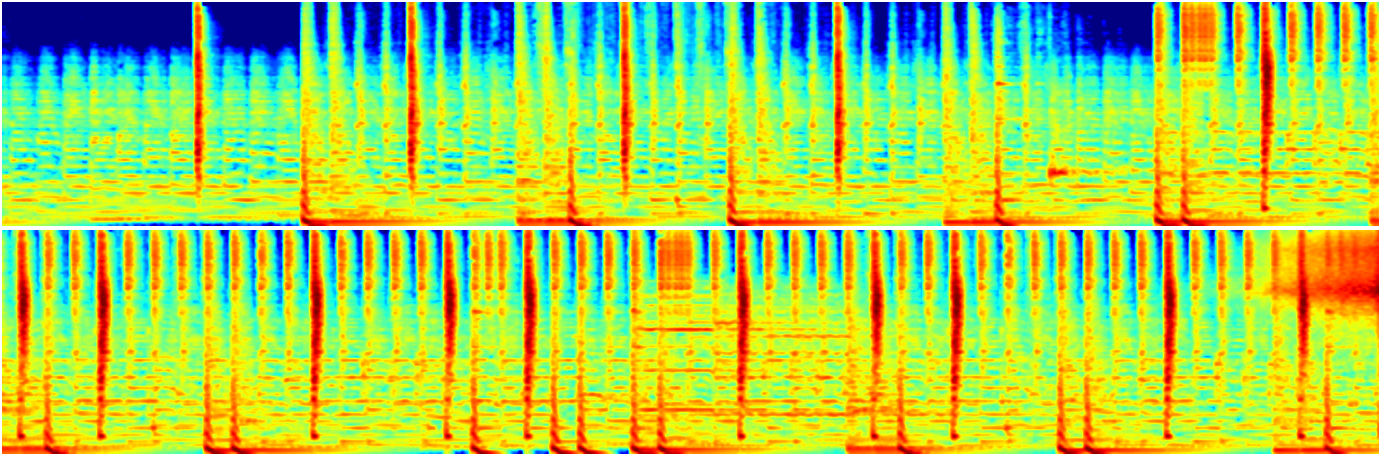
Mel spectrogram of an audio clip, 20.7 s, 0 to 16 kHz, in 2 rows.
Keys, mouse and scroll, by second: 0.8 alt+z, 1.2 click, 2.3-2.8 scroll down 2, 2.8 Tab, 2.9-3.2 middle drag, 3.2 Tab, 4.6 KP_1, 5.5-6.5 shift+middle drag, 6.5 Tab, 7.1 click, 11.7 Tab, 12.3 click, 13.2 alt+z, 14.5-14.8 scroll down 3, 14.8-16.6 middle drag, 16.6-17.1 scroll up 3, 17.1 scroll down 1, 17.3 middle click, 18.0 KP_1, 18.8-19.2 scroll down 1, 19.2-20.6 shift+middle drag.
